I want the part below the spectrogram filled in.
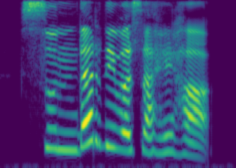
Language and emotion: Marathi, happy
